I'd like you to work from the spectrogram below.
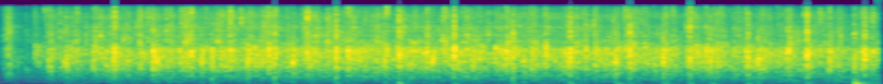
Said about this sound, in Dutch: Ik weet nu even niet waar je bent, maar ik denk dat we allemaal wel even mogen klappen voor iedereen hier.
